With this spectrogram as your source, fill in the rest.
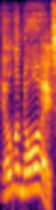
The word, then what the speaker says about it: Illinois: away but I know I'm not supposed to pronounce the s in Illinois but it's Illinoi um my apologies for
